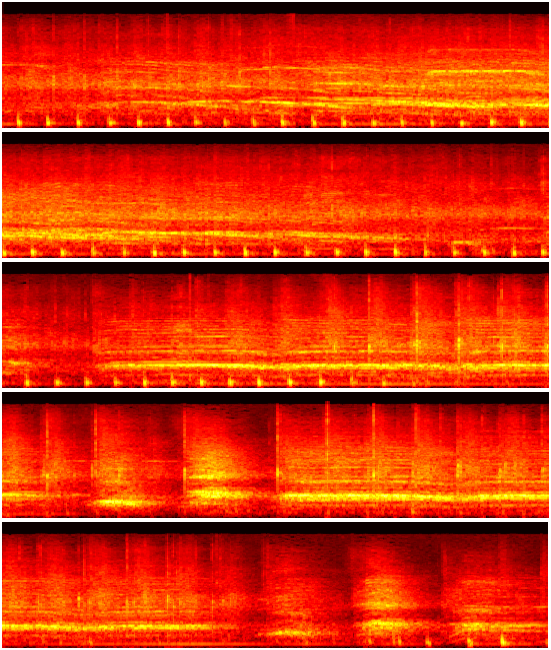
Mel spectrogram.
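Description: audience applause and cheering

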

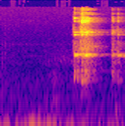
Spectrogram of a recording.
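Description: glasses clinking

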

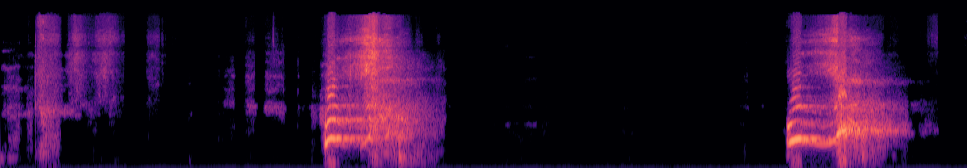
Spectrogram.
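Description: repeated sneezing

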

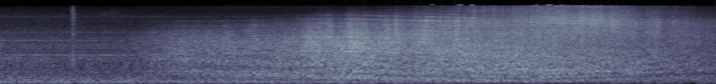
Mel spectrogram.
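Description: airplane engine

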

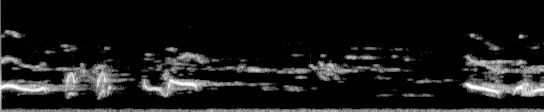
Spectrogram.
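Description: birds singing

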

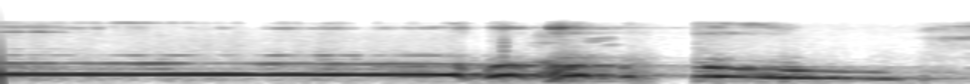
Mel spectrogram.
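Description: dog howling

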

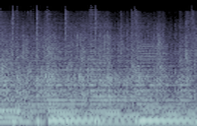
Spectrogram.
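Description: audience applause

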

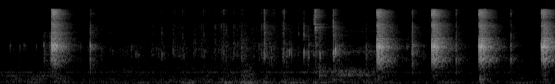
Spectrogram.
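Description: lighter being flicked

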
